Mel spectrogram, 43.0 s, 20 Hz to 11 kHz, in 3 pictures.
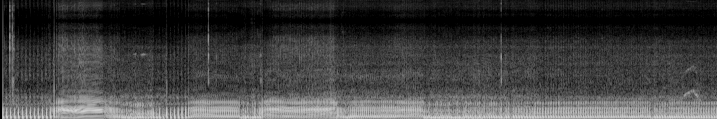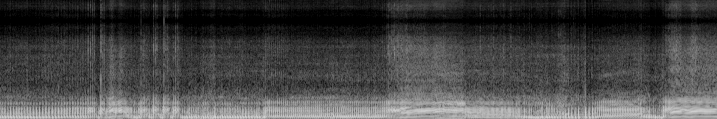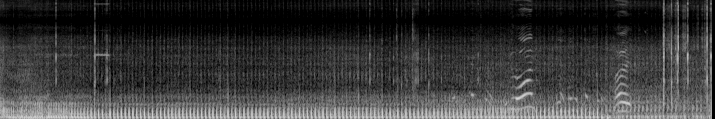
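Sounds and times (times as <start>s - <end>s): off-road vehicle engine revving: 0.2s - 30.5s, 32.0s - 42.9s
rattles and clatter: 36.0s - 37.4s, 41.9s - 42.9s.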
